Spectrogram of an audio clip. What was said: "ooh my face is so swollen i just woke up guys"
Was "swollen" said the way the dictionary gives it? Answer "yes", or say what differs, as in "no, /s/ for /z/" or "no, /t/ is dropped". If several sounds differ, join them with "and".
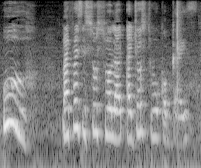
no, /n/ is dropped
